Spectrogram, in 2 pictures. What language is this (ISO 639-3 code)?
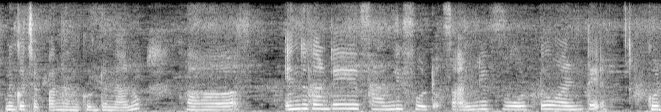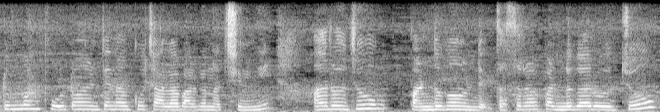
tel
